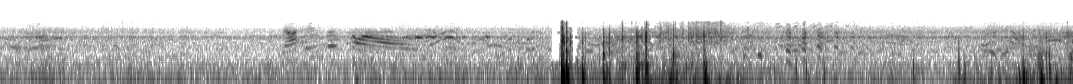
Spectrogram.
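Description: Steady, muffled rush of the falls and the boat heard through a GoPro's waterproof case, with voices crying out a few seconds in. About halfway through comes a sharp knock on the case, then a quick run of smaller knocks.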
